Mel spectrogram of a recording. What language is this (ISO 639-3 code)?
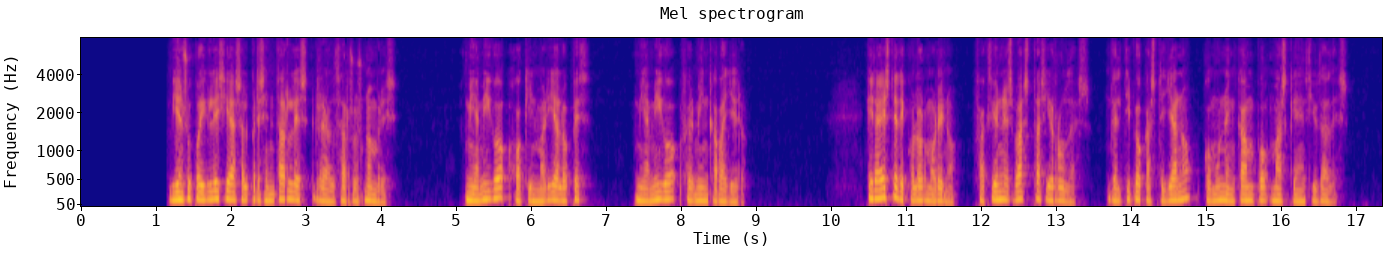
spa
